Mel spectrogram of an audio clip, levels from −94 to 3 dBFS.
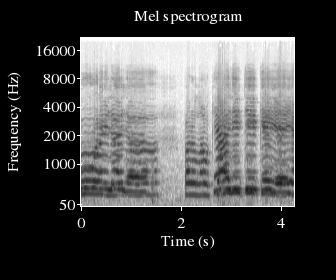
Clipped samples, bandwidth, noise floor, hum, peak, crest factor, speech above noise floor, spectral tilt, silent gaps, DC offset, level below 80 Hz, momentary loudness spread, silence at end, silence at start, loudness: under 0.1%; 11.5 kHz; -48 dBFS; none; -4 dBFS; 12 dB; 33 dB; -3.5 dB/octave; none; under 0.1%; -56 dBFS; 8 LU; 0 s; 0 s; -16 LUFS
